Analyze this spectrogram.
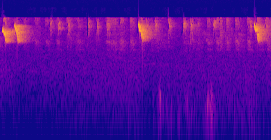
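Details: Saffron finches feeding freely at a feeder, scattered high sharp chirps, four loud ones spaced a second or more apart, with soft low knocks between.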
